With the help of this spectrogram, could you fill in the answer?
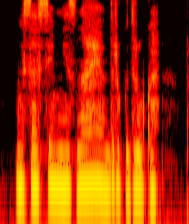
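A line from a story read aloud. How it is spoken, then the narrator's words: Whispered. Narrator (Russian): прошептала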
